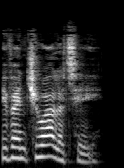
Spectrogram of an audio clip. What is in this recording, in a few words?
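"eventuality", British English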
